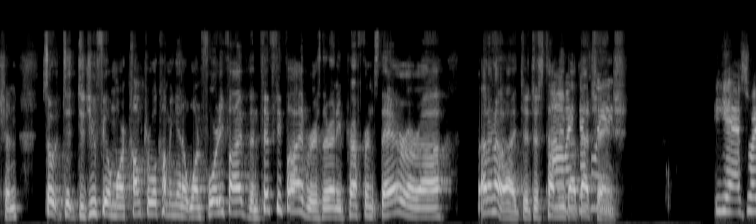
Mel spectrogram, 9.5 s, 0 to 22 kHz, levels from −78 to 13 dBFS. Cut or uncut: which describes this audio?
uncut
